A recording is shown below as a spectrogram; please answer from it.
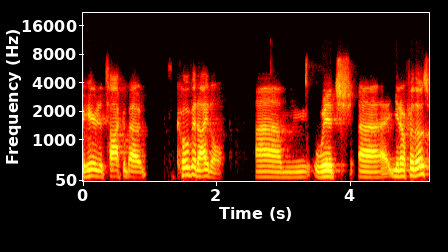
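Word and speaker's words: EIDL: and today we're here to talk about covet idol which you know for those folks that don't really know about the sba and their relief programs the term idol is something you see often after a natural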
